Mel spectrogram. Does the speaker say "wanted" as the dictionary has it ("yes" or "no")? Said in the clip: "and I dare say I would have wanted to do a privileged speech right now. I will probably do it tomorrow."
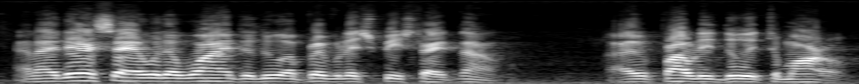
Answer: no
